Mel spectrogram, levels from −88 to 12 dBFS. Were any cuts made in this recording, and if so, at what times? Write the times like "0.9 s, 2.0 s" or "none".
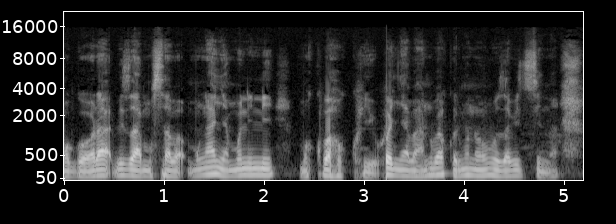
3.2 s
